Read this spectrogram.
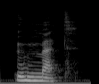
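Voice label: "ümmət", Azerbaijani; Orfoqrafiya Lüğəti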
